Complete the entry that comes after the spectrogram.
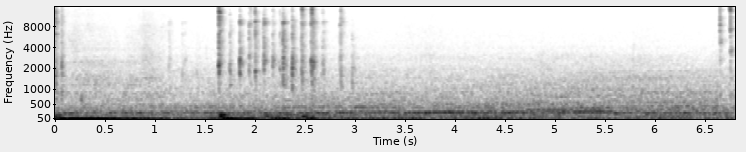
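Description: Quiet clicking of a computer keyboard while a command is typed, with a short burst of rapid keystrokes and a few scattered taps over faint background hiss, no voices.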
